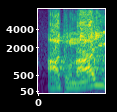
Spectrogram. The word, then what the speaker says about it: 아도나이: 근데 유대인들은 거기 지나갈 때 어떻게 읽는 줄 아세요? 아도나이 이렇게 읽어요.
